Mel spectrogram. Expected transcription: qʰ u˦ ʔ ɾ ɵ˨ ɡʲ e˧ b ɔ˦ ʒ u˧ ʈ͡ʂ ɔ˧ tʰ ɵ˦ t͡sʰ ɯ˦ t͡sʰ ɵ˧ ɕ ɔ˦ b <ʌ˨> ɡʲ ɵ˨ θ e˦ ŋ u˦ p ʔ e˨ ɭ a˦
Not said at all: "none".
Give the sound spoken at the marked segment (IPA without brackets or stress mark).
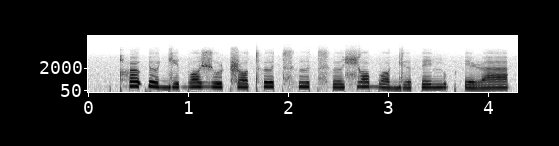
ɔ˨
